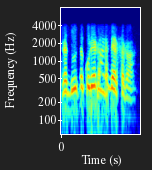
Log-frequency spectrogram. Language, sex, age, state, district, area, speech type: Odia, male, 45-60, Odisha, Balasore, rural, conversation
